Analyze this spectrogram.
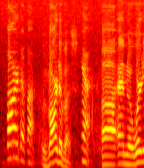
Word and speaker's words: Vardavas: How do you pronounce that last name? Vardavas.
